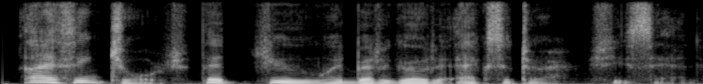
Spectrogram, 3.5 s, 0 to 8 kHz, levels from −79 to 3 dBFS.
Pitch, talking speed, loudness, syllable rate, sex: 125 Hz, 205 wpm, -18 LUFS, 5.1 syllables/s, male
